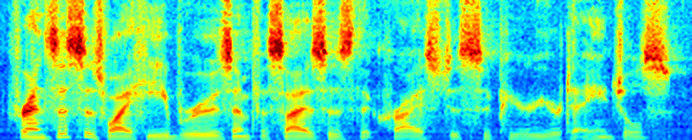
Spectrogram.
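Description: A man's voice: mid-range voice, normal speed, bright, forceful tone. A man with a Southern US accent, a lead pastor preaching a sermon with emphatic repetition, calling on the congregation to answer back. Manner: emphatic, repeats key phrases, asks the congregation to respond.

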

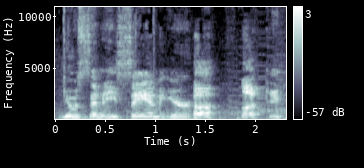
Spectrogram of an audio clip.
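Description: A man's voice: fairly high pitch, steady tone, a little slow, recorded from a distance, over music. A young man casually joking and swearing while commenting on a video game with friends. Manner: joking, loud bursts, swearing, laughs often.

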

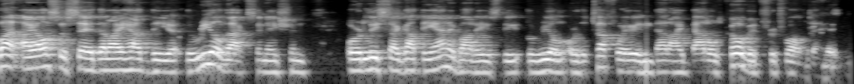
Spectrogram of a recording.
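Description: A man's voice: medium pitch, fairly quick, darkish tone. An older man hosting a video interview show, upbeat and effusive, often repeating his words as he asks questions. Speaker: show host. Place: small studio set indoors. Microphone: studio microphone close up. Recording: roomy echo.

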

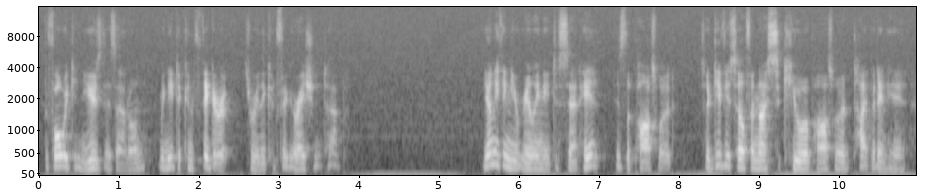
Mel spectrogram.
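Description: A woman hosts a tech tutorial, calmly narrating a screen recording with step-by-step instructions. Her voice is lowish and a little fast, and the audio is poor.

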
